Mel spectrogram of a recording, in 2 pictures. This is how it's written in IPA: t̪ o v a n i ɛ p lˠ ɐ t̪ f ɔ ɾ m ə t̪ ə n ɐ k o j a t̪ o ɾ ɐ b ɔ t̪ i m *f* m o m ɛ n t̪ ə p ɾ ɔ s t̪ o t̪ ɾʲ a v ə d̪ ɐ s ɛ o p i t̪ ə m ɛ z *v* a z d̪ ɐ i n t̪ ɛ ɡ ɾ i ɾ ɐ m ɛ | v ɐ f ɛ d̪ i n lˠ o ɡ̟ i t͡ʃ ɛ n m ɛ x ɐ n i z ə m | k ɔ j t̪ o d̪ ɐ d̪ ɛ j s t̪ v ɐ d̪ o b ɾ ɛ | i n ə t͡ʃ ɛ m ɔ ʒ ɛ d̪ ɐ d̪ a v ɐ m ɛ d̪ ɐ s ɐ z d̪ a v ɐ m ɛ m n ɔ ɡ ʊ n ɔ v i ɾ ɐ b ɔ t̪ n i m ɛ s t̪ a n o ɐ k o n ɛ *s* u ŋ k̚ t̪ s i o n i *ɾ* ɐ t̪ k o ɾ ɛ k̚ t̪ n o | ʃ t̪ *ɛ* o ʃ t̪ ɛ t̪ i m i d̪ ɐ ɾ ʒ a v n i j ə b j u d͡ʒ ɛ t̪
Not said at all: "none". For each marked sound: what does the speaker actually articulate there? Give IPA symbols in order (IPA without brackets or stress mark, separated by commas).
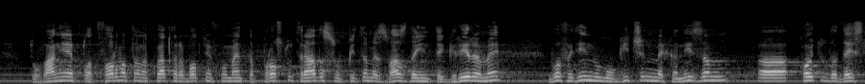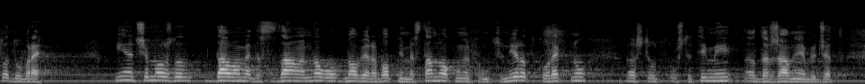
f, v, f, ɾ, ɛ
